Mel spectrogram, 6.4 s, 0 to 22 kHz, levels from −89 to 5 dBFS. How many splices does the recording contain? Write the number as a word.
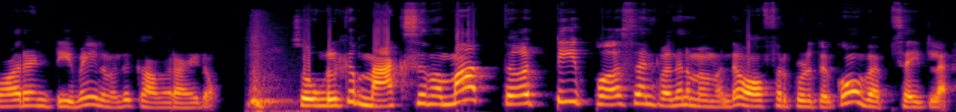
one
